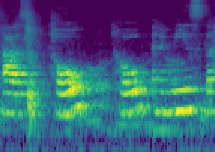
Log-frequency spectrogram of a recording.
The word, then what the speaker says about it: 头: this hair is pronounced as toe toe and it means the head or the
